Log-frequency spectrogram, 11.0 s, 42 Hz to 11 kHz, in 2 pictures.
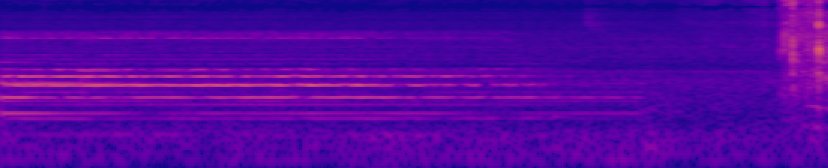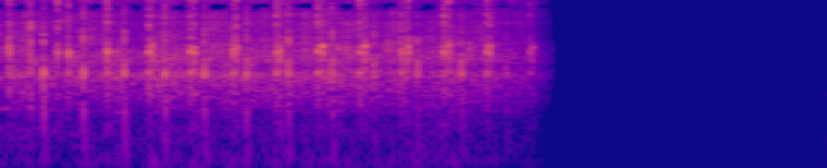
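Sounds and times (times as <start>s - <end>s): audience applauding: 5.2s - 9.2s.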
